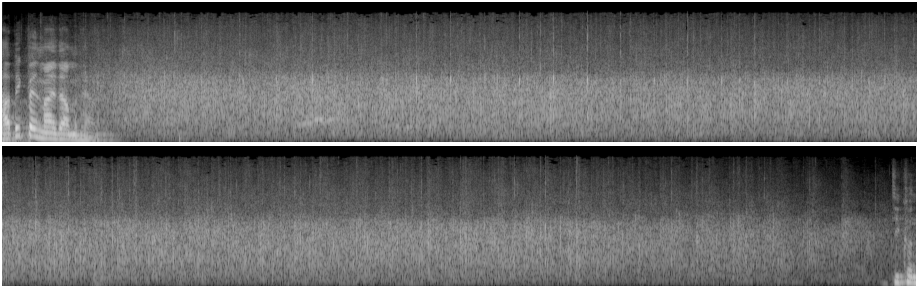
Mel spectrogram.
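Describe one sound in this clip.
An audience applauds steadily and slowly fades.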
